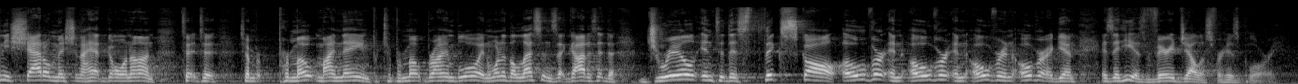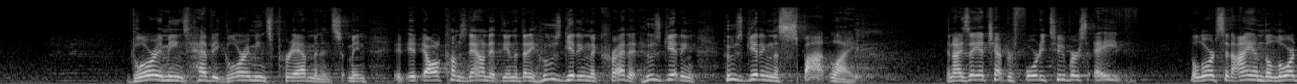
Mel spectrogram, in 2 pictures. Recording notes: this selection from the 2019 MOVE conference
